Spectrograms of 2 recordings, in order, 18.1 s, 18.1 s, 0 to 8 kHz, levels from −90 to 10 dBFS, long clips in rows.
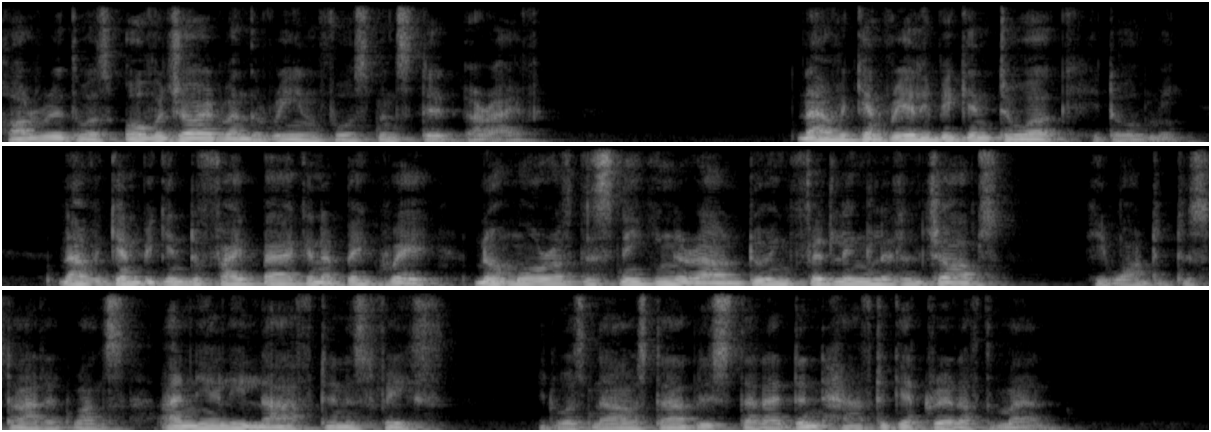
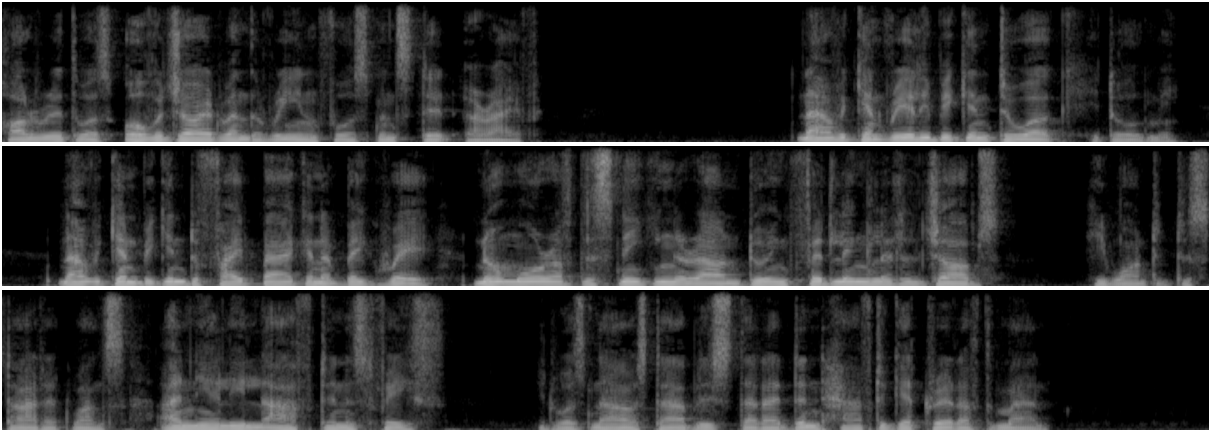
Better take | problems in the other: second | room echo; dies away in 0.3 s

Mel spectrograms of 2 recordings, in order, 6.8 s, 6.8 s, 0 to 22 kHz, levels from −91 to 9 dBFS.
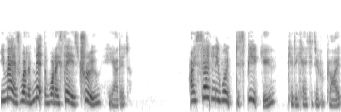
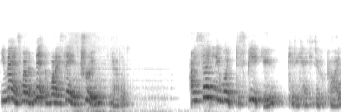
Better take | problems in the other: first | noise reduction (neural separator model SepFormer DNS4)

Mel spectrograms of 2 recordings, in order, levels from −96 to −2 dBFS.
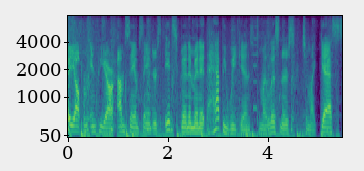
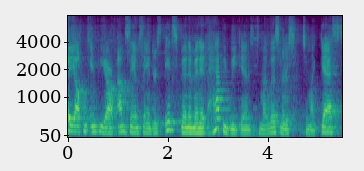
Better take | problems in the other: first | noise reduction (neural separator model SepFormer DNS4)

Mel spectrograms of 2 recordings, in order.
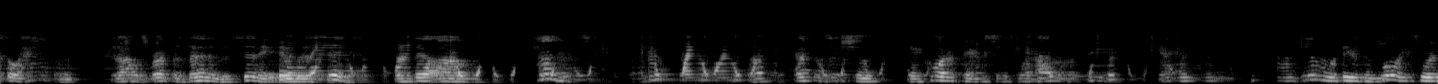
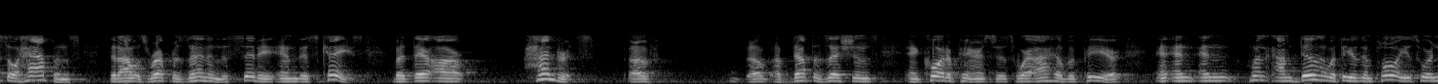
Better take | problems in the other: second | noise reduction (neural mask model DeepFilterNet 3)

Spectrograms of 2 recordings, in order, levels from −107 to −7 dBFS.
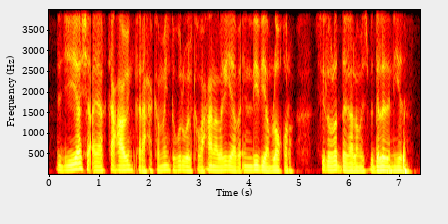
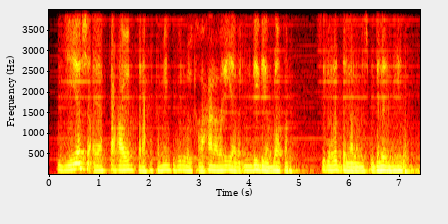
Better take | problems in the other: first | noise reduction (neural separator model SepFormer DNS4)

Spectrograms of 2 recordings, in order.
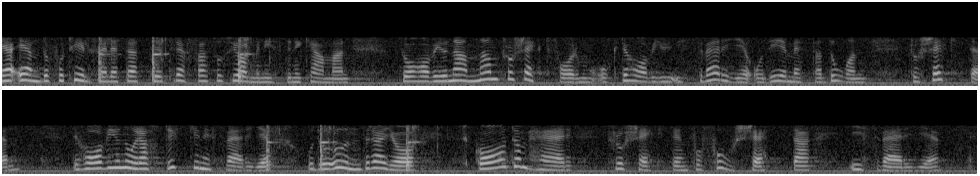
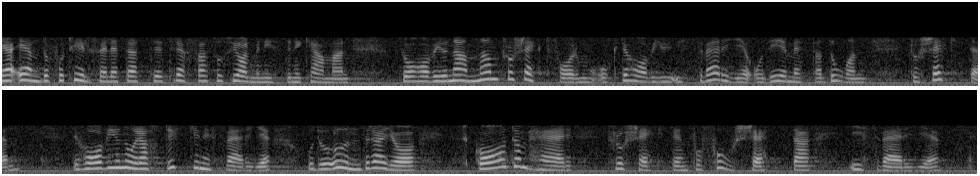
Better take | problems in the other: second | background sound (Glass); 8 dB below the speech

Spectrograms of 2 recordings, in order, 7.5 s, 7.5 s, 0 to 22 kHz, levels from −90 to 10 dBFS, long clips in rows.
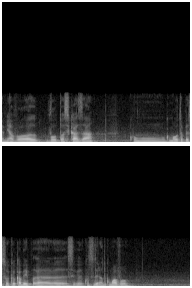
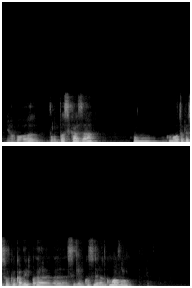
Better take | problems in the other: first | noise reduction (neural mask model DeepFilterNet 3)

